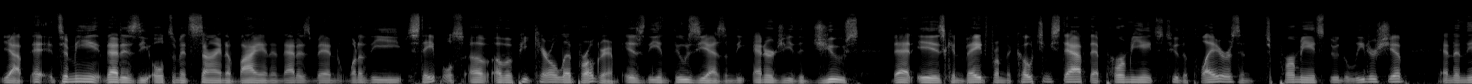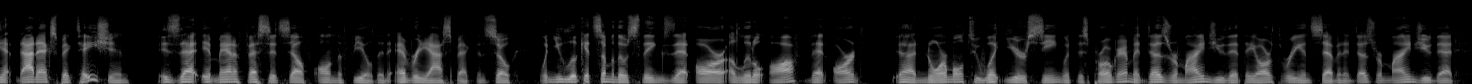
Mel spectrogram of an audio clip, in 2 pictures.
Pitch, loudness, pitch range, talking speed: 100 Hz, -32 LUFS, 95-110 Hz, 215 wpm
